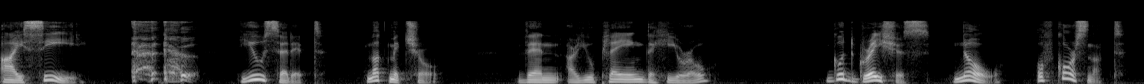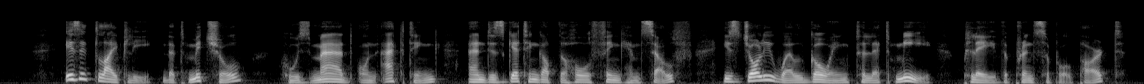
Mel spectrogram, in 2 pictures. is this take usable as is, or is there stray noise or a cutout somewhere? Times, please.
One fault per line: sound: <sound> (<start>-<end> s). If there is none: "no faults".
sound: cough (1.3-2.0 s)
